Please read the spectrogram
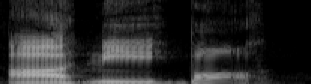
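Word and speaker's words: Aníbal: Just reminds me of a pretty little girl in the South, Annie Bell. It's like, Annabelle. – Annie Bell had a great game yesterday. So good for Sanchez. – You'd like the pronunciation on Baseball Reference. It says Ani-ball.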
